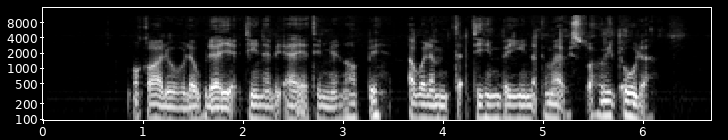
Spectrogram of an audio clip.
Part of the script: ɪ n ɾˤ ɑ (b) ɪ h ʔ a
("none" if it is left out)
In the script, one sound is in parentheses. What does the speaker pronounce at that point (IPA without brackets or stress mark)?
bː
